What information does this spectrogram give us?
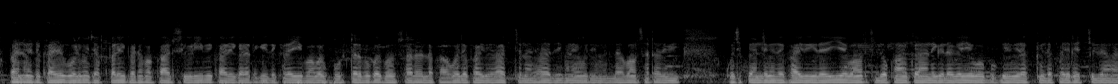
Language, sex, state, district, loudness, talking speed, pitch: Hindi, male, Chhattisgarh, Rajnandgaon, -34 LUFS, 350 wpm, 95 Hz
